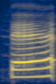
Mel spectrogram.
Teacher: जुबान की नोक को सामने के दो दांतों के जड़ में लगाने से तै अदा होता है। पिक्चर में देखिए आप, यहाँ पे अच्छे से दिख रहा है यहाँ पे कि जुबान की जो नोक होती है ना, उसको कहाँ पे लगाया है, ऊपर के दो दांतों के जड़ में लगाया। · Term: त का मखर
